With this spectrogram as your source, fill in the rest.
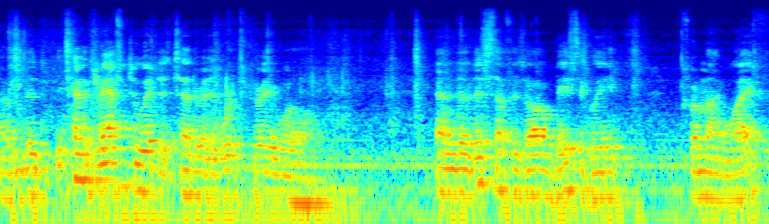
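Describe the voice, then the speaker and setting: A man with a fairly low pitch speaks with long, frequent pauses against noticeable background noise. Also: ordinary pitch variation, moderate pace. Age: 80s+. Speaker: philosopher, artist, former wrestling coach. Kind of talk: interview answer. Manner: rambling, hesitant, casual with profanity.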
